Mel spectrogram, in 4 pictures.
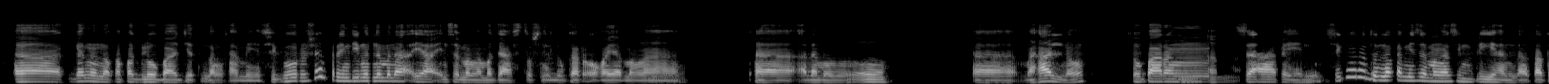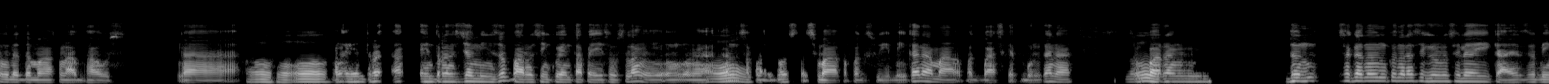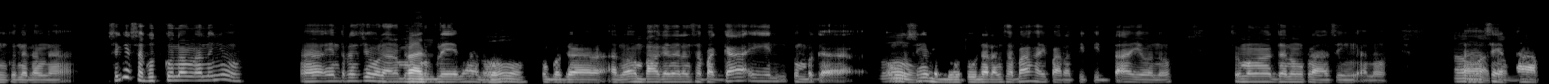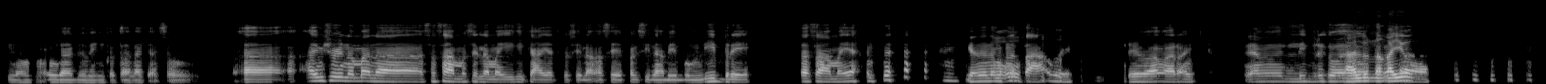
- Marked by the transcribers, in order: tapping; other background noise; laugh; chuckle; chuckle
- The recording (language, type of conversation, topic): Filipino, unstructured, Paano mo mahihikayat ang mga kaibigan mong magbakasyon kahit kaunti lang ang badyet?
